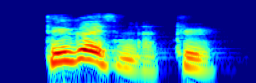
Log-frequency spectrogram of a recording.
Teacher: 혀가 윗 잇몸 쪽을 갖다가 딱 막아버려요. 폐쇄시켜버리죠. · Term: 잇몸 소리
